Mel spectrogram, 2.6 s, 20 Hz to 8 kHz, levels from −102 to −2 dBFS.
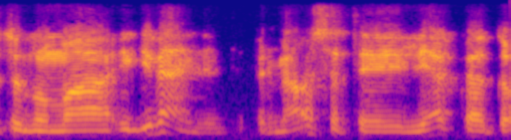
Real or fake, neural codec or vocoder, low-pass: real; none; 7.2 kHz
